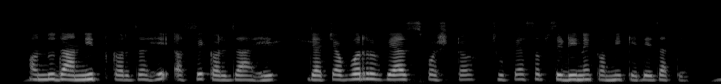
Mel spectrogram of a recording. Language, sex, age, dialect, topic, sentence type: Marathi, female, 25-30, Varhadi, banking, statement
